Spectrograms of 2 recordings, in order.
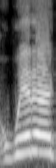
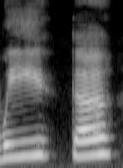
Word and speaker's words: Whydah: country of benine and widda guys is spelled wh y d ah so um you also could see uh frenchspeaking people spell it o UI so weda kind of weeda um but so those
